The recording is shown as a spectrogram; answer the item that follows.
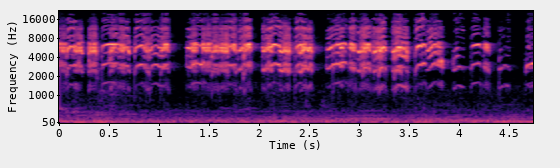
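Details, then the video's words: Sooty-headed bulbul singing hard, short bursts of fast shrill twittering separated by brief gaps, thinning to scattered single chirps at the end. "Suara Burung Kutilang Gacor"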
